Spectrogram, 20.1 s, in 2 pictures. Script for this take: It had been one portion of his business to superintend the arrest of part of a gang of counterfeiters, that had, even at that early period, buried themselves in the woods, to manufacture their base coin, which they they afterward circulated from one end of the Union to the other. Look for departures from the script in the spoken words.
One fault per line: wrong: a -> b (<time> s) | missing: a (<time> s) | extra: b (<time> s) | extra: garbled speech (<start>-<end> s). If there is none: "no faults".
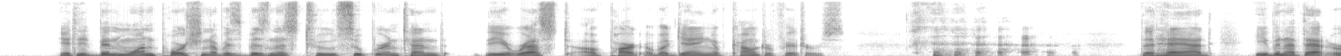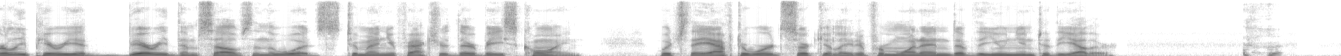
missing: they (15.4 s)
